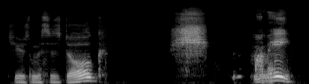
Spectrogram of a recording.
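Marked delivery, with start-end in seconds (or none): 1.7-2.9 soft, hushed, shushing whisper. Reading a story aloud, voicing a child hushing his mother: whispering. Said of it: "whispers Danny".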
